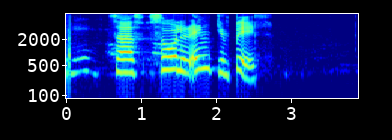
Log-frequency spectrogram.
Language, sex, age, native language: Icelandic, female, 8, Icelandic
